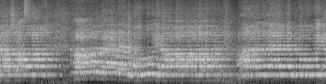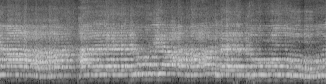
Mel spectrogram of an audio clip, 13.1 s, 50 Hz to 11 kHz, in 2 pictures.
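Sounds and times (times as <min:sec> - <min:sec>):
choir singing sustained chords: 0:00.0 - 0:13.0.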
